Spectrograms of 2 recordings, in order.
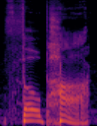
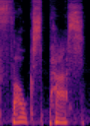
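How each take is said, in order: First: It is said with French pronunciation. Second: It is said following English spelling rules. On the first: The speaker calls it right. "It's pronounced faux pas" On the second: The speaker calls it wrong. "It's not faux pas"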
